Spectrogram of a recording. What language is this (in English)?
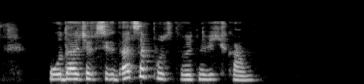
Russian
